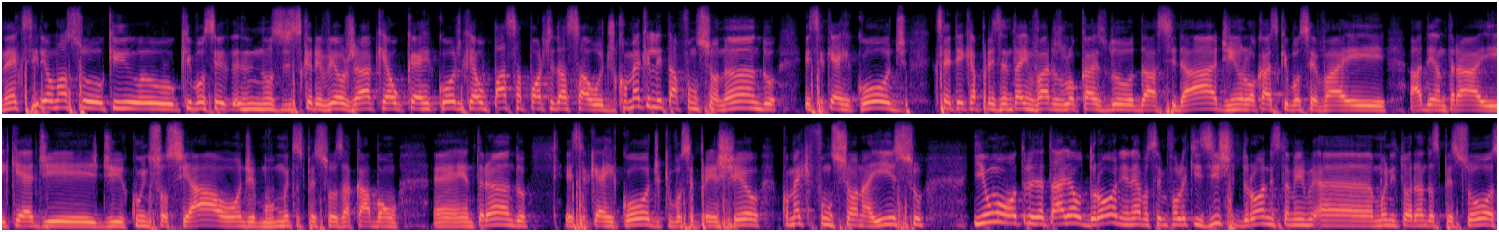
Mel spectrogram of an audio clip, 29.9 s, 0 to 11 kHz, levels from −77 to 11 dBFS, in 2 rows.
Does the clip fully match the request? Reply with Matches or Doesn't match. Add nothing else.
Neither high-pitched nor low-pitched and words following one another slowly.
Doesn't match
